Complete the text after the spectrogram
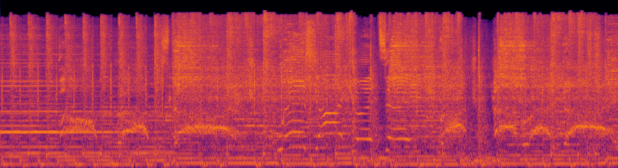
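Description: A loud, dense emo rock song with screamed, yelling vocals over distorted guitars and heavy drums, playing continuously at full volume with no spoken talk.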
